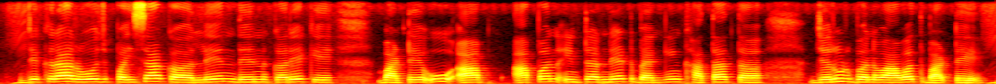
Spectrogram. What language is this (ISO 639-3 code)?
bho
